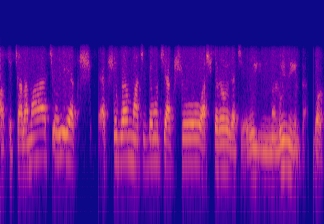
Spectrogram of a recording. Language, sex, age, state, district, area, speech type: Bengali, male, 30-45, West Bengal, Howrah, urban, conversation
